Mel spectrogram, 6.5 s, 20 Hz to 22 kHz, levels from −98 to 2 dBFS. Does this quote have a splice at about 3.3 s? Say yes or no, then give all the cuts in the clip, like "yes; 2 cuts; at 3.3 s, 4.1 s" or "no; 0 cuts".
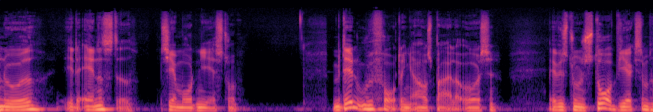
yes; 2 cuts; at 1.5 s, 3.3 s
